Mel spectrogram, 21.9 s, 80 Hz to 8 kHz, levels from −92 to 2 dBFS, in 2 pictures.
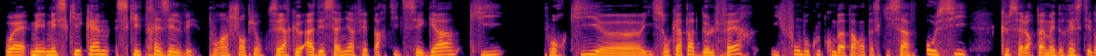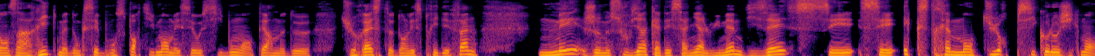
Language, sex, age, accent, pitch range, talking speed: French, male, 30-49, French, 135-180 Hz, 235 wpm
